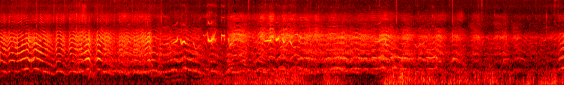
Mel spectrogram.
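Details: A dense chorus from a huge King penguin breeding rookery of thousands of pairs with chicks on Salisbury Plain, South Georgia: many overlapping trumpeting calls with rich, wavering harmonics, some rising and falling, over low wind rumble.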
